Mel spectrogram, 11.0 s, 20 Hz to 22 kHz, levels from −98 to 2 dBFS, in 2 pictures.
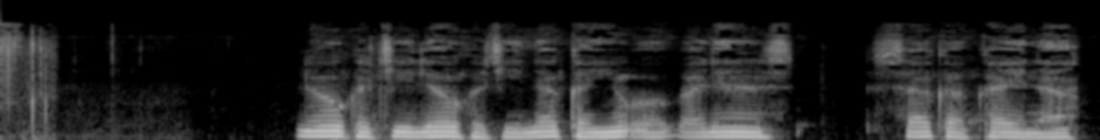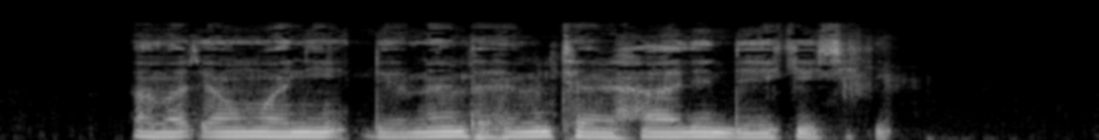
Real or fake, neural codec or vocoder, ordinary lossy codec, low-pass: real; none; MP3, 48 kbps; 14.4 kHz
